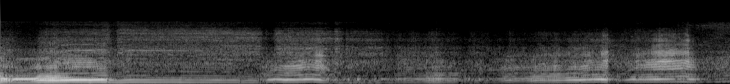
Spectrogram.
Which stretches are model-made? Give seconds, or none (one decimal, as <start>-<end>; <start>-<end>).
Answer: 2.4-3.5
